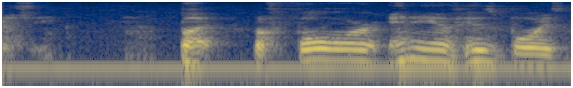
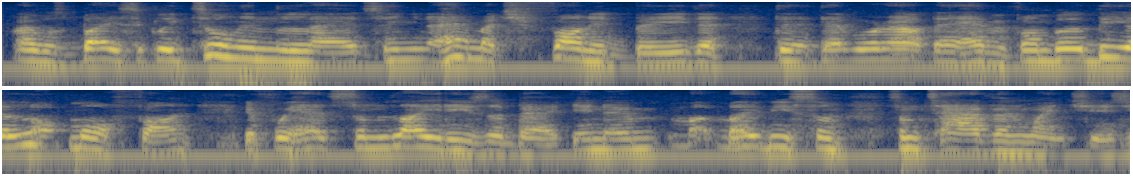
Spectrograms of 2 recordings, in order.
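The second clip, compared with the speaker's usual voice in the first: put-on English accent; 6 semitones higher than usual. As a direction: play the cheeky English lad. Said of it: "I began using an English accent".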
